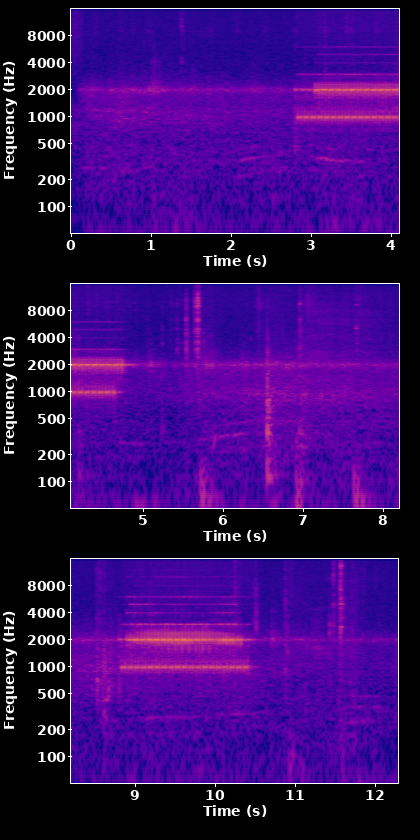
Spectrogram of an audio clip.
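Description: Telephone ringing twice, each ring about two seconds long with a fast warbling pulse, about four seconds apart: an incoming call, answered after the second ring. A few faint knocks fall between the rings.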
